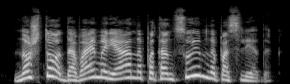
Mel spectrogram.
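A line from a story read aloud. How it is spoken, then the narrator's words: Loud speech. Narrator (Russian): Фокс громко сказал самоходке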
